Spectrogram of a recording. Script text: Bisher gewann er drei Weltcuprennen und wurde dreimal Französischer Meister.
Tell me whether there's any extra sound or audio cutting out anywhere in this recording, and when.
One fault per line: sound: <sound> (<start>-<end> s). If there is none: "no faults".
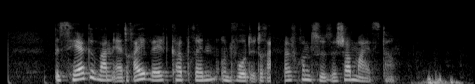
sound: dropout (2.7-2.8 s)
